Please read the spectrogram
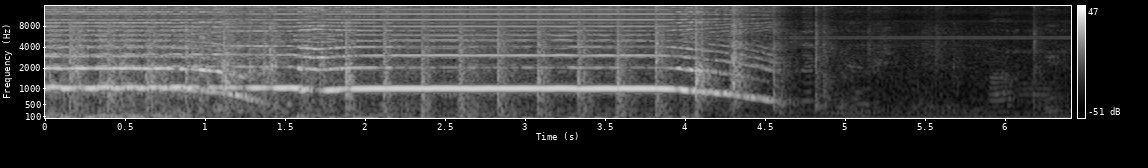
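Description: Applause, with a loud, high, held celebratory cry that breaks off with a downward slide about a second in, then returns and holds until it slides down and stops with the clapping about four and a half seconds in. After that only faint room noise.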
